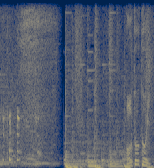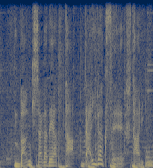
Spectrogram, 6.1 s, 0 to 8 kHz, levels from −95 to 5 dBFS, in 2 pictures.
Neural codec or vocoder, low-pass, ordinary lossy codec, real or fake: none; none; none; real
